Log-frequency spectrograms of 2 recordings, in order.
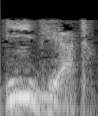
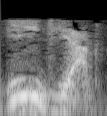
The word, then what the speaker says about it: idiot: 这个是变成 idiot，不是这样念 idiot，是这样念的。 – Idiot. Idiot. 第一个 I 是念作 I 短音，第二个是 E 是长音，idiot.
